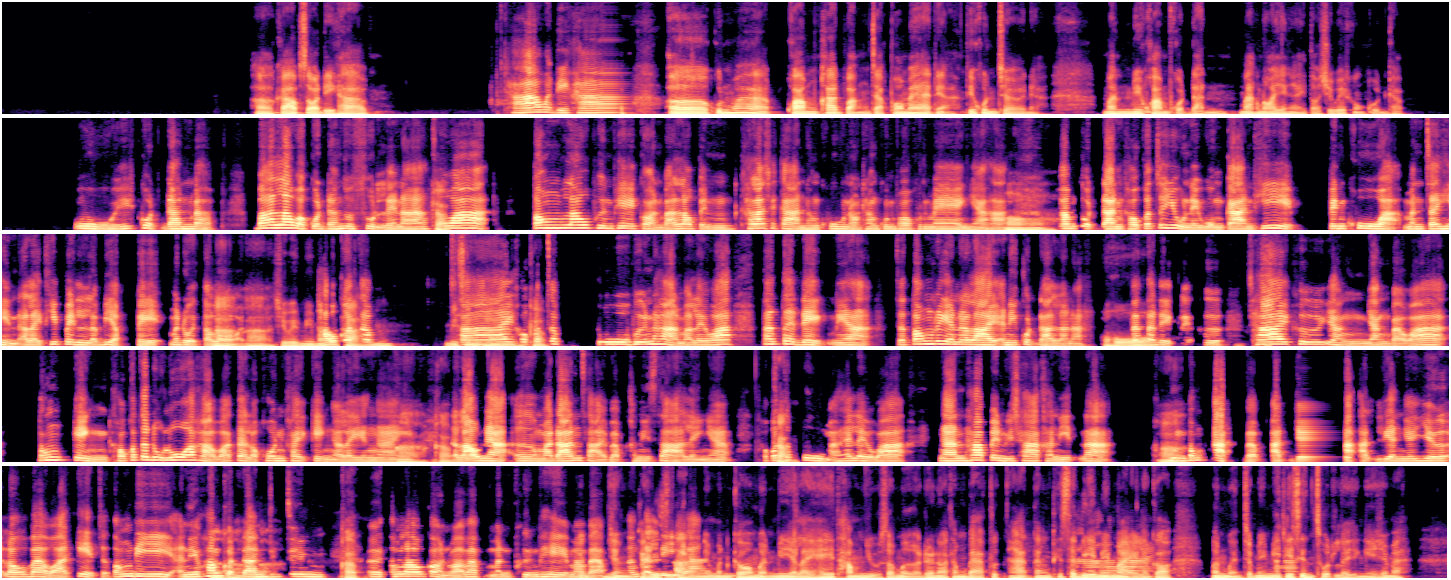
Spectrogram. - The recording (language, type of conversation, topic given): Thai, podcast, ความคาดหวังจากพ่อแม่เคยทำให้คุณรู้สึกกดดันไหม และอยากเล่าให้ฟังไหม?
- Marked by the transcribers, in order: tapping; other background noise; distorted speech; mechanical hum; other noise; laughing while speaking: "อันนี้ความกดดันจริง ๆ"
